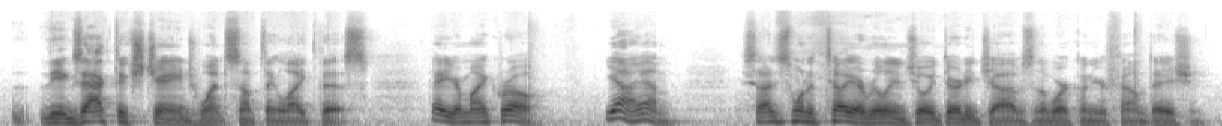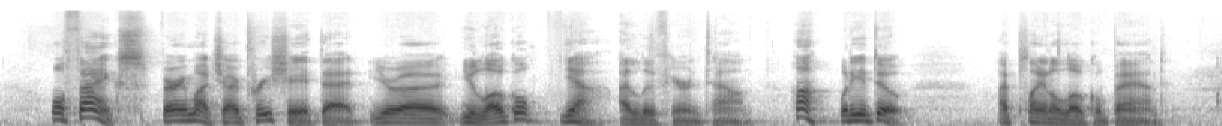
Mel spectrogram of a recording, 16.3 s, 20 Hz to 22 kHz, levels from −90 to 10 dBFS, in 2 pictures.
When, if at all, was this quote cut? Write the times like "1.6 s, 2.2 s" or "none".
none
